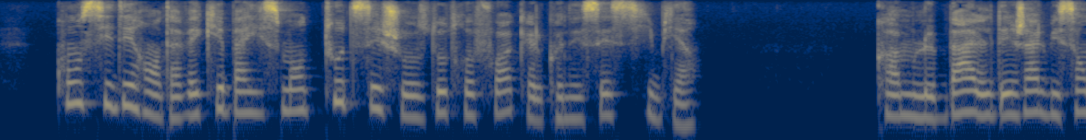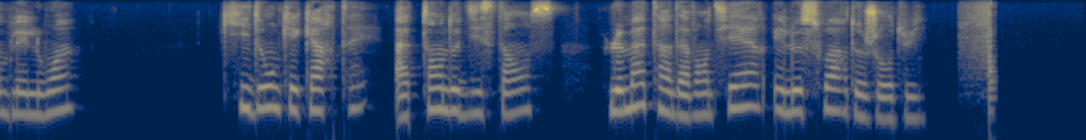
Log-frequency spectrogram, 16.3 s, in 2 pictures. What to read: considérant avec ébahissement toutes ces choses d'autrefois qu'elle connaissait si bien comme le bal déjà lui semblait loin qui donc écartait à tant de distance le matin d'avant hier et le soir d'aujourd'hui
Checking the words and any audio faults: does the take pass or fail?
fail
